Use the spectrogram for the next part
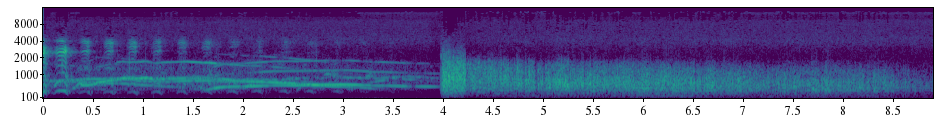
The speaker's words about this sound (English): Storming. Will it never let up? Matter of a small electrical storm should not trouble you all, sir.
